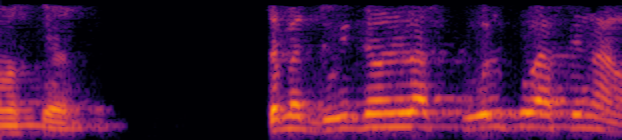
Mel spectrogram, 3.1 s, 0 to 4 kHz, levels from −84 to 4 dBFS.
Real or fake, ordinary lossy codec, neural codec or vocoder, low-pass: real; MP3, 24 kbps; none; 3.6 kHz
